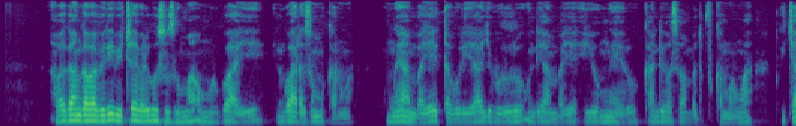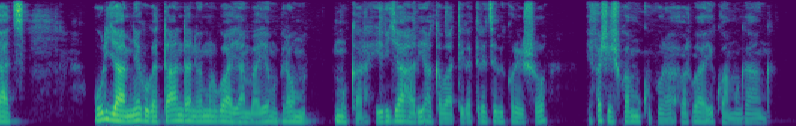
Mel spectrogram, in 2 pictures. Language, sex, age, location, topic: Kinyarwanda, male, 25-35, Huye, health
